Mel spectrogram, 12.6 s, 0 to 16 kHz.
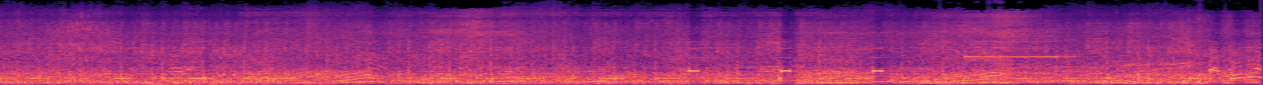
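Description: Honda CB250R's single-cylinder engine revving up and down again and again as the bike is throttled hard out of each tight cone turn and slowed into the next. A short steady high tone sounds near the end.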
